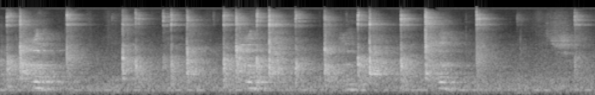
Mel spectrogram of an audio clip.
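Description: A table tennis ball is struck and bounces quickly on a table.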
